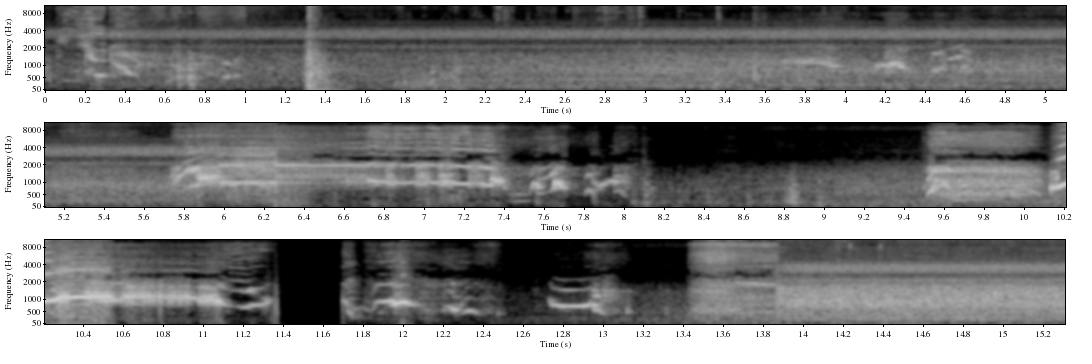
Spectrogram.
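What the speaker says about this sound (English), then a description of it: "She was screaming." A woman screams in shrill, high-pitched bursts during a high-speed police chase, with gasping, panicked sounds between them and bits of background commotion.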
